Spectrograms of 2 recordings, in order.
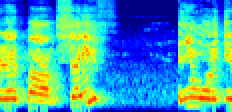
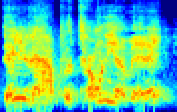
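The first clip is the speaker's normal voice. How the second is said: mocking the cops; 2 semitones lower than usual. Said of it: "And they were like".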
